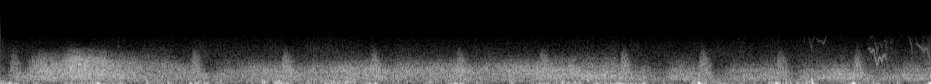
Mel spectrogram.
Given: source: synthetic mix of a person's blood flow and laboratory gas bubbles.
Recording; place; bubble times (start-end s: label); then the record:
Doppler ultrasound of blood flow; subclavian vein
5.83-5.93 s: bubbles
From the record:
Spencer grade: 1 (occasional bubble signal discernible with the cardiac motion signal, with majority of cardiac periods free of bubbles); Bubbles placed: anywhere in the cardiac cycle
